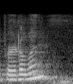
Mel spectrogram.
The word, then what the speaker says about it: Bertalan: people - you state your name please bertolon okay and virtuality would spell that last name BER tal aan and at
